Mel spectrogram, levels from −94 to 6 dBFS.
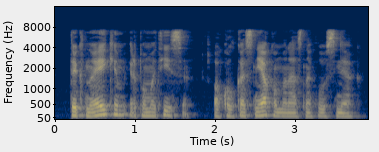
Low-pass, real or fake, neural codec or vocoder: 7.2 kHz; real; none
